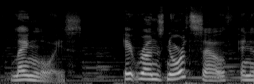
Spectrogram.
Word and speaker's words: Langlois: for several generations and even have a street named after them which we pronounced langlo it runs north south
